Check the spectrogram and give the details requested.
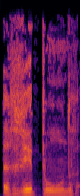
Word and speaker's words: répond: So, final D is not pronounced. You will only have this on nasal sound at the end. Répond.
